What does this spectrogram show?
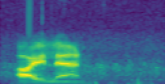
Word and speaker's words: island: Next ਦੇਖਦੇ ਹਾਂ ਜੀ S is not pronounced before L in the following words. Examples island, isle, ਫਿਰ ਇਹ ਵੀ AISLE ਵੀ ਸਪੀਕ ਹੁੰਦਾ ਜੀ ਆਇਲ।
